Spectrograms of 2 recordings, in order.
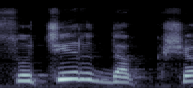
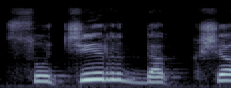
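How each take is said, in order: Both takes have the same delivery.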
